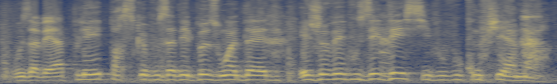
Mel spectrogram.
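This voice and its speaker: An earnest young priest played by a man, soothing and insistent. His voice sits fairly high for a man, with clear noise on the TV drama soundtrack. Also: fast talker, close to an everyday voice. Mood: reassuring, insistent. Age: 30s. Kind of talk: dubbed television crime drama acting.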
